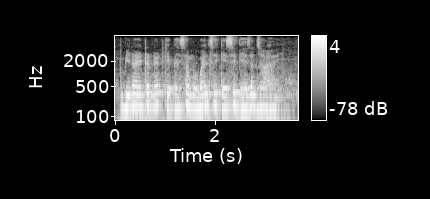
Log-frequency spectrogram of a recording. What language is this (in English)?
Magahi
